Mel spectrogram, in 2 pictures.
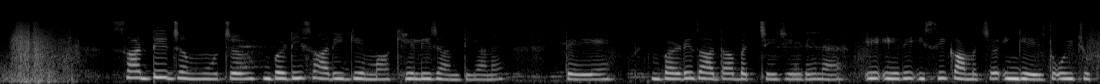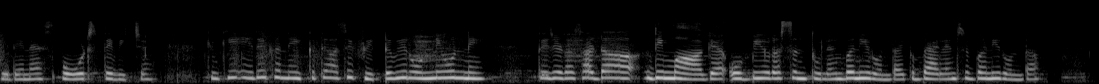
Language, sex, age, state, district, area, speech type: Dogri, female, 18-30, Jammu and Kashmir, Samba, urban, spontaneous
